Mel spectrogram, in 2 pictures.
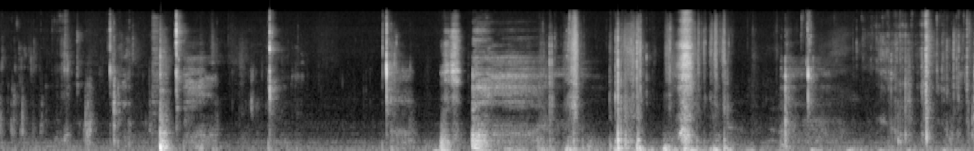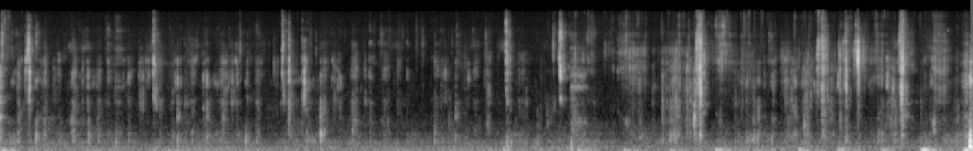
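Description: A person chewing and biting into fried chicken wings: irregular crunches and wet chewing, some crunches sharper and louder than others.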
